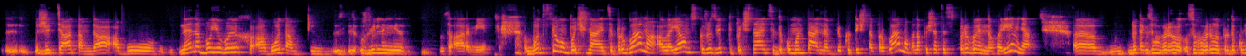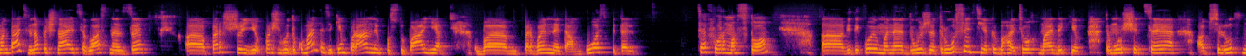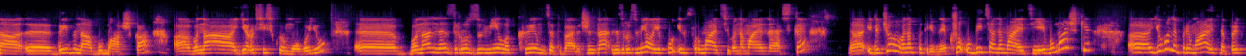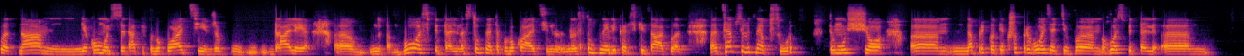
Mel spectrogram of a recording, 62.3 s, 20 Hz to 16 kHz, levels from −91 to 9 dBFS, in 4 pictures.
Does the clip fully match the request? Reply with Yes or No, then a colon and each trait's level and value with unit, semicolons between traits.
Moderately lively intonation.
Yes: average, 4.0 semitones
